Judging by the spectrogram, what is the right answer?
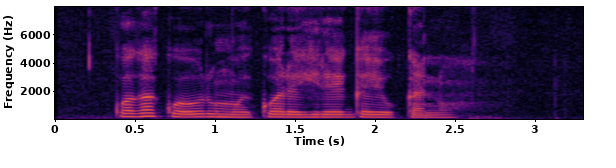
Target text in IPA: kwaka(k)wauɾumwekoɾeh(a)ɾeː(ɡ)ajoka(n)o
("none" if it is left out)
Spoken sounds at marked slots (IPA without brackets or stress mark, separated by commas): k, i, ɡ, n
